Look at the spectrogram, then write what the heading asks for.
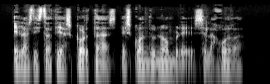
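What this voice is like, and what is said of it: Puts on an advert announcer voice. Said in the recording (Spanish): “Este voy a poner voz”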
